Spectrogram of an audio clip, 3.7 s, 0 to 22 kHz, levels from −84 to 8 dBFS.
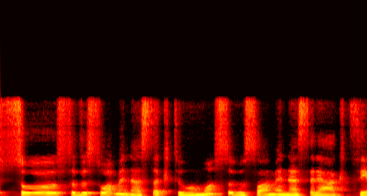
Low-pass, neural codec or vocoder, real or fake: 10.8 kHz; codec, 24 kHz, 0.9 kbps, DualCodec; fake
